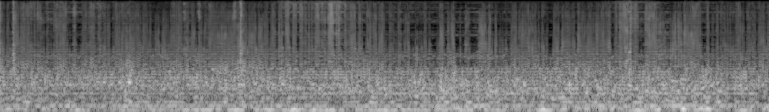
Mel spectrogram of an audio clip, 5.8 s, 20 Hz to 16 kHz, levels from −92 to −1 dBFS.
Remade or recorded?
remade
